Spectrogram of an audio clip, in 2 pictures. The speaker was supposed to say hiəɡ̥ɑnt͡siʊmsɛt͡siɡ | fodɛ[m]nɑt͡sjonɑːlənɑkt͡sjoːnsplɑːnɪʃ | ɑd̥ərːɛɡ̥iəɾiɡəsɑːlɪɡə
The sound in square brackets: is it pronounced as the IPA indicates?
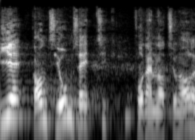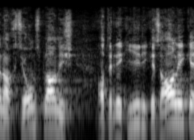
yes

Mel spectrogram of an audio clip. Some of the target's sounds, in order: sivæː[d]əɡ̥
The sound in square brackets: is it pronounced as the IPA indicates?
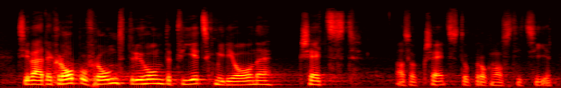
yes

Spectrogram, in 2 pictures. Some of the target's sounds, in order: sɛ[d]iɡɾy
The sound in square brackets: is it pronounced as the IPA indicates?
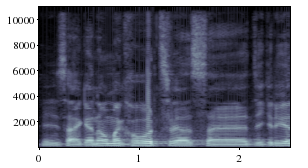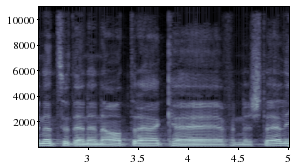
yes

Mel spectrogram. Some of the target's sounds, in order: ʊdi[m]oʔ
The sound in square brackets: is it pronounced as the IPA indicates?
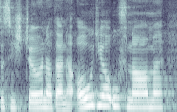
no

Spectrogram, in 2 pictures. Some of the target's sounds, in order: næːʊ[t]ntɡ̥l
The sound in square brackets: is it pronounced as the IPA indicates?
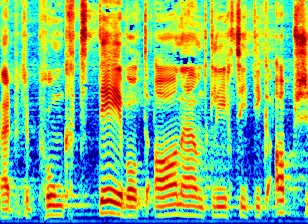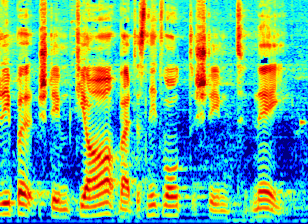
no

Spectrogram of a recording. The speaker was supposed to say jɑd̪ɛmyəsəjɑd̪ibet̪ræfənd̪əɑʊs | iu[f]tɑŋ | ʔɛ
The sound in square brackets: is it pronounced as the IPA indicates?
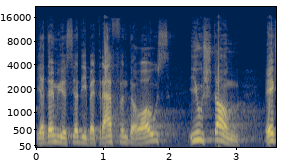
no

